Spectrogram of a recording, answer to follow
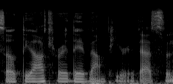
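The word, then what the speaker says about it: Théâtre des Vampires: because my Southern behind would have been like theaters the vampires and I don't think that that's how it's pronounced so theatro the vampir that's the name of it so what we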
